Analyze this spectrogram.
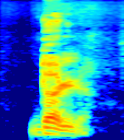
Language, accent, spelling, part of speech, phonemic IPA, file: French, France, dol, noun, /dɔl/, LL-Q150 (fra)-dol.wav
- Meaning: a fraud (the act), cheating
